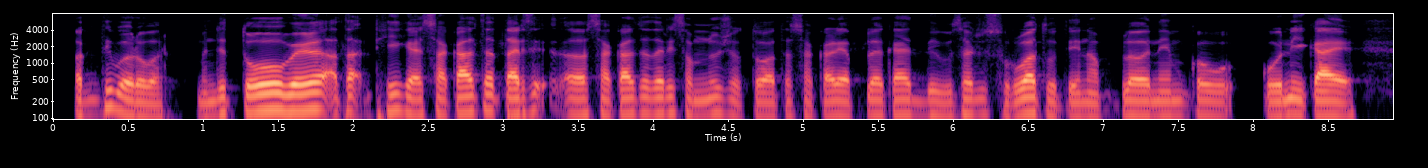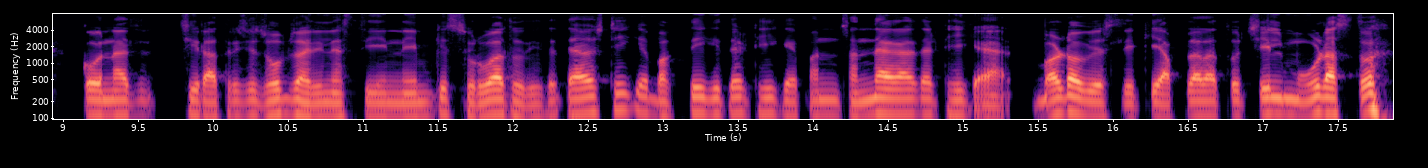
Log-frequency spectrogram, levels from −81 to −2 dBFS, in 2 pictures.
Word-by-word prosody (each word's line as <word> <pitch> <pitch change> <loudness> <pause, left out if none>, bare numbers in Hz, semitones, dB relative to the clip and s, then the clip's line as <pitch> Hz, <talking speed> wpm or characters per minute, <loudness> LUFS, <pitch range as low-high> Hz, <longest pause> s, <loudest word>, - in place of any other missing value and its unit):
अगदी 105 +9 -3
बरोबर. 100 - +1 0.2
म्हणजे 100 +5 -4
तो 125 - +5 0.2
वेळ, 140 +2 +8
आता 130 - 0
ठीक 135 -1 -4
आहे 110 - +2
सकाळचं 125 +5 +2
तर 115 0 +5
स - - -6 0.4
सकाळचं 115 +2 0
तरी 120 +1 0
समजू 110 +1 -5
शकतो 100 -3 -6
आता 100 +1 -3
सकाळी 100 +1 -1
आपलं 105 +1 -2
काय 110 0 +2
दिवसाची 105 +2 -5
सुरुवात 115 +4 +3
होते 100 -1 -5
आणि 95 - -5
आपलं 105 +2 0
नेमकं 100 0 -4 0.2
कोणी 105 +2 0
काय, 105 -3 +6 0.5
कोणाची 110 0 -2
रात्रीची 105 +1 -2
झोप 110 +3 -1
झाली 95 -3 +1
नसती, 95 0 -5
नेमकी 95 +4 -4
सुरुवात 100 +3 +2
होती 90 -2 -5
तर - - -5
त्यावेळेस 115 +2 +2
ठीक 140 -1 -6
आहे 125 - -1
भक्तिगीतं 115 +4 -3
ठीक 115 -2 -8
आहे, 100 - -2
पण 105 +1 -6
संध्याकाळ 110 +2 +3
तर 110 - -1
ठीक 105 -1 -6
आहे - - 0
यार. - - -4 0.3
बट 115 +4 +5
ऑब्वियसली 100 -5 +2
की - - -1
आपल्याला 105 +3 +1
तो 105 - -2
चिल 115 0 +1
मूड 115 +4 +3
असतो. 120 +4 +4
105 Hz, 190 wpm, -24 LUFS, 100-115 Hz, 0.5 s, वेळ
